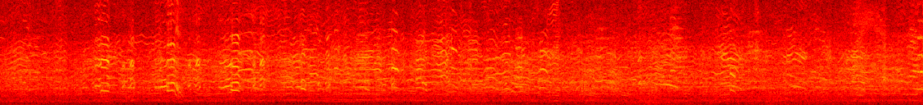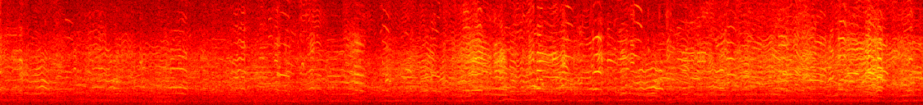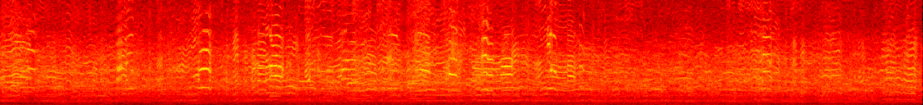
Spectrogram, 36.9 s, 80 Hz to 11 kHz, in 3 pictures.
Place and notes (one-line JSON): {"title": "Bempton, UK - Kittiwake soundscape ...", "date": "2016-07-22 05:43:00", "description": "Kittiwake soundscape ... RSPB Bempton Cliffs ... kittiwake calls and flight calls ... guillemot and gannet calls ... open lavalier mics on the end of a fishing landing net pole ... warm sunny morning ...", "latitude": "54.15", "longitude": "-0.17", "altitude": "57", "timezone": "Europe/London"}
